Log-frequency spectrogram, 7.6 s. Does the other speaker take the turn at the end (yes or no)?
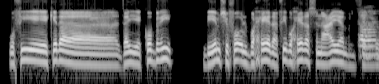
no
